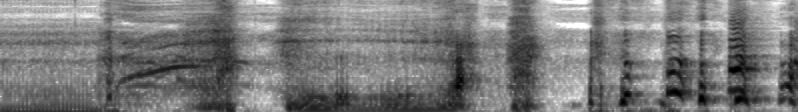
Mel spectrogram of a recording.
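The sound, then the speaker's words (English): A person imitates a dog's growl: a few low, raspy rumbling growls, followed by a run of short, choppy vocal bursts. “That's a growl.”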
